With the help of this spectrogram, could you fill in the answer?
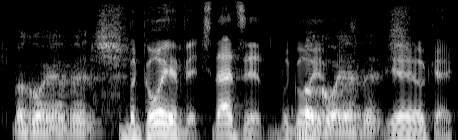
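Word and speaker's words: Blagojevich: blo how do you say this guy's name bogovic bich bovich that's it bich yeah okay yeah so Trump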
